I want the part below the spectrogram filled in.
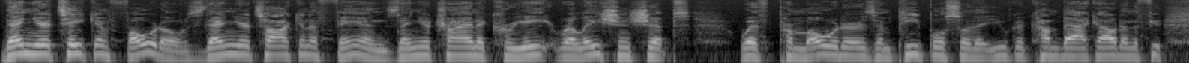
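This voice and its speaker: A plain, everyday voice with an American accent moves at a fairly quick pace with hardly any pauses. The intonation is fairly even. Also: man, fairly high pitch for a man. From New York City, the Bronx. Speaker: rapper. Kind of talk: casual chat.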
